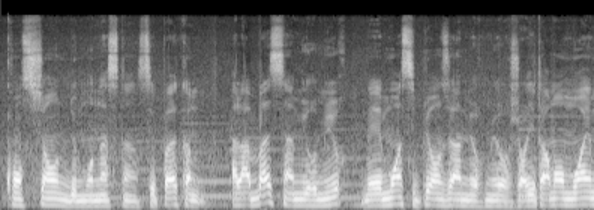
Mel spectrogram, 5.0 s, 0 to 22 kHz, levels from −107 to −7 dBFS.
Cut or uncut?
cut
